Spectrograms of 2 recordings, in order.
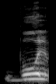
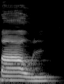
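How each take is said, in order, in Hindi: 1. स्वर 'oh' जैसा लगता है, जैसे go में। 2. स्वर 'ow' जैसा लगता है, जैसे cow में। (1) "बोल बोलते हैं, इसे बाउल प्रोनाउंस नहीं करते।" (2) "बहुत लोग इसे बोलते हैं बाउल, जो कि रॉन्ग है।"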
